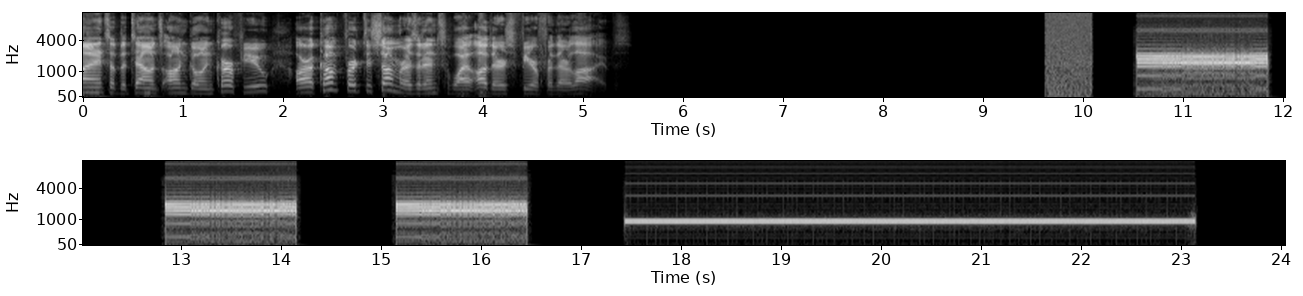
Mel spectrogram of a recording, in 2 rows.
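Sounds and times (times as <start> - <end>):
burst of static: 9.6 - 10.1.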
